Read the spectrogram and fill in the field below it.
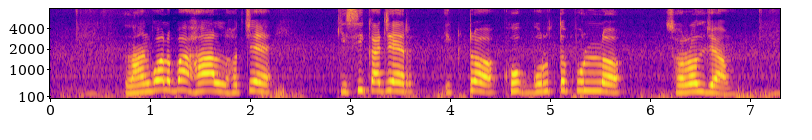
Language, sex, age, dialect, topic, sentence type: Bengali, male, <18, Jharkhandi, agriculture, statement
